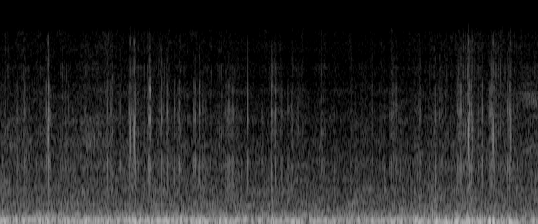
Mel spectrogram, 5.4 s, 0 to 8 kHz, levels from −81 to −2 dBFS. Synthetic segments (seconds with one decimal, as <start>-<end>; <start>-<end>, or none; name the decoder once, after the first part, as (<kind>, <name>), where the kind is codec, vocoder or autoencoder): 2.3-4.2 (codec, DAC)

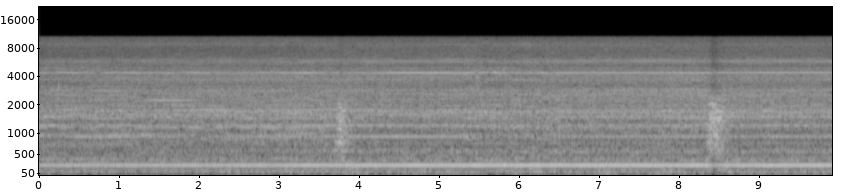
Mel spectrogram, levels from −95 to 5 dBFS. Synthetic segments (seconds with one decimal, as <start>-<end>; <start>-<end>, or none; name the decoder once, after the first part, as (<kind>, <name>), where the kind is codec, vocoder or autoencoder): 5.3-6.5 (codec, SNAC)

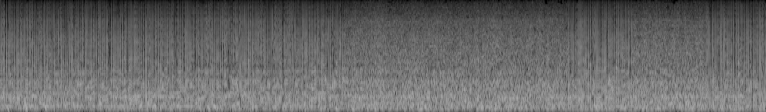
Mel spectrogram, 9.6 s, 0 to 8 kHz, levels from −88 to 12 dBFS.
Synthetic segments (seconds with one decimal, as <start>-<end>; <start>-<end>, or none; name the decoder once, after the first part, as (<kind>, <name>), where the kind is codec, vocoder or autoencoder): 0.0-4.3 (vocoder, BigVGAN v2); 7.1-7.9; 8.8-9.6

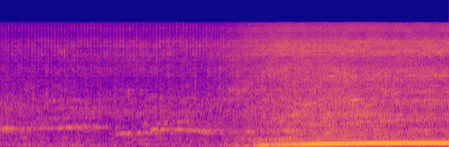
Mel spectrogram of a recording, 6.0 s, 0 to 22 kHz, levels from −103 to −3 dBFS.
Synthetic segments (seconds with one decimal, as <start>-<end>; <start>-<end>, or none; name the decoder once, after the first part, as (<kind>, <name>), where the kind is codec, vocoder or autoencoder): 0.0-6.0 (codec, DAC)

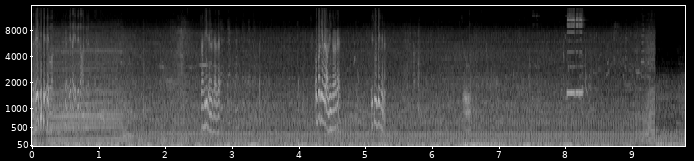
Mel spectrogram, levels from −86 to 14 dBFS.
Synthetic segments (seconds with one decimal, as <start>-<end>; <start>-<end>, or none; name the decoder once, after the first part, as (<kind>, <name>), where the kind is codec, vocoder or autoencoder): 3.0-5.3 (vocoder, BigVGAN v2); 6.3-7.0

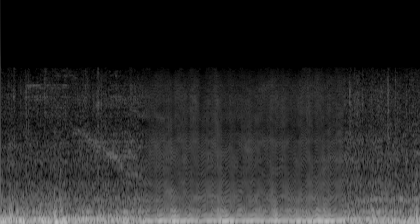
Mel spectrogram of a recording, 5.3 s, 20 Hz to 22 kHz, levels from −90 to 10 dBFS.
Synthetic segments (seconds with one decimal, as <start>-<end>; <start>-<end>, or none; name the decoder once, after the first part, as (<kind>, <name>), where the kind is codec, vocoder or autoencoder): 1.8-4.3 (vocoder, Vocos)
